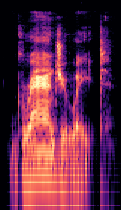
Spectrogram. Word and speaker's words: graduate: sometimes like situation and du can be with a J sound like graduate okay uh or sometimes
